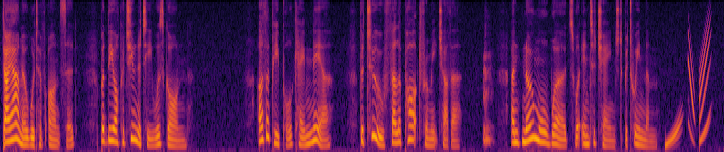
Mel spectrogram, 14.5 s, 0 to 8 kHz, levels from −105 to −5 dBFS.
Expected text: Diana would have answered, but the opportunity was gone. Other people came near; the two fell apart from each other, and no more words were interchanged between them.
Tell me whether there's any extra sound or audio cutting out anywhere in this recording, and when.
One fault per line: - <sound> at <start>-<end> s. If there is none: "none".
- throat clearing at 9.6-9.9 s
- chirp at 13.3-14.2 s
